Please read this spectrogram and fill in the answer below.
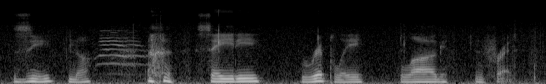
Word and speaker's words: Xena: I know it has an X in it, but we pronounced it Z-na.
